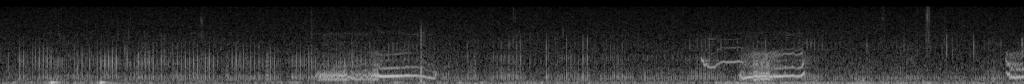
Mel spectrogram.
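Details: Mother cat tending her eight-day-old kittens while breastfeeding; two drawn-out, level meows about four seconds apart over a soft purring background, with a brief cry at the very end.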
